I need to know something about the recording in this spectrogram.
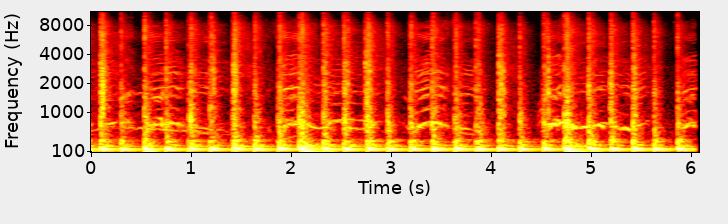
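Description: Traditional Burundian ingoma drums, large wooden drums with hide heads beaten with sticks, played together in a rapid, steady, driving beat. Voices chant and call over the drumming.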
